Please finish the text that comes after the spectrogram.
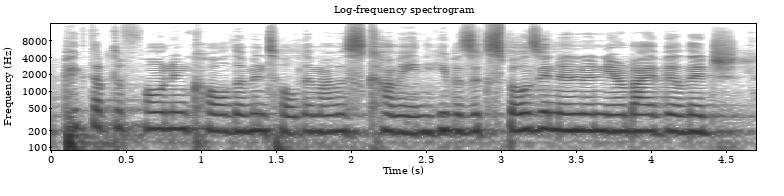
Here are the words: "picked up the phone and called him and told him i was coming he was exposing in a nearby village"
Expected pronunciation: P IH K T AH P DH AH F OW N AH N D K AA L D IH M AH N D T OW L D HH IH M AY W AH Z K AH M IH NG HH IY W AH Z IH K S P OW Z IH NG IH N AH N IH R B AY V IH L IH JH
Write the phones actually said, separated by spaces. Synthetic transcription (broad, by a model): P IH K T AH P DH AH F OW N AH N K AA L D IH M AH N T OW L D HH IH M AY W AH Z K AH M IH NG IY W AH Z IH K S P OW Z IH NG IH N AH N IH R B AY V IH L IH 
